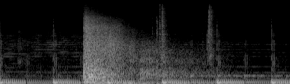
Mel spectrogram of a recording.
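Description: Gunfire in the video game Long Gone Days: several sharp, loud shots ring out at irregular intervals over a low, steady game soundtrack hum, one heavier blast with a longer decaying tail.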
